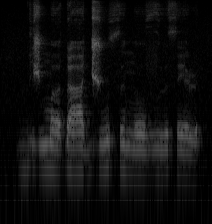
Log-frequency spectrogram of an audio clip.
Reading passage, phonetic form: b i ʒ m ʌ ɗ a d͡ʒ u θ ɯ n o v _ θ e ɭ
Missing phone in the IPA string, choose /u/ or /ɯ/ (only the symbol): ɯ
